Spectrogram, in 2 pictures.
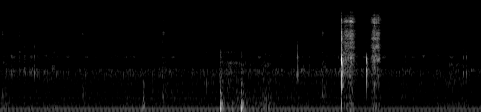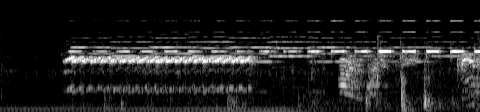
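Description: A fire alarm going into alarm after a smoke detector trips: about seven seconds in, the sounders start with a loud, rapidly warbling alarm tone. From about ten seconds a recorded spoken alarm message from a Fire Cryer voice sounder takes over. Before the alarm there is only a faint steady hum with a few light clicks.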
